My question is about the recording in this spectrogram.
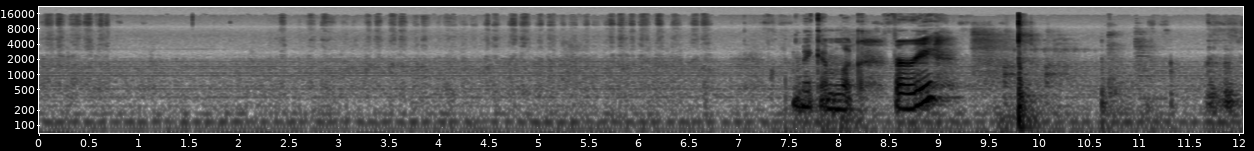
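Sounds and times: paintbrush strokes: 2.4 - 7.4.

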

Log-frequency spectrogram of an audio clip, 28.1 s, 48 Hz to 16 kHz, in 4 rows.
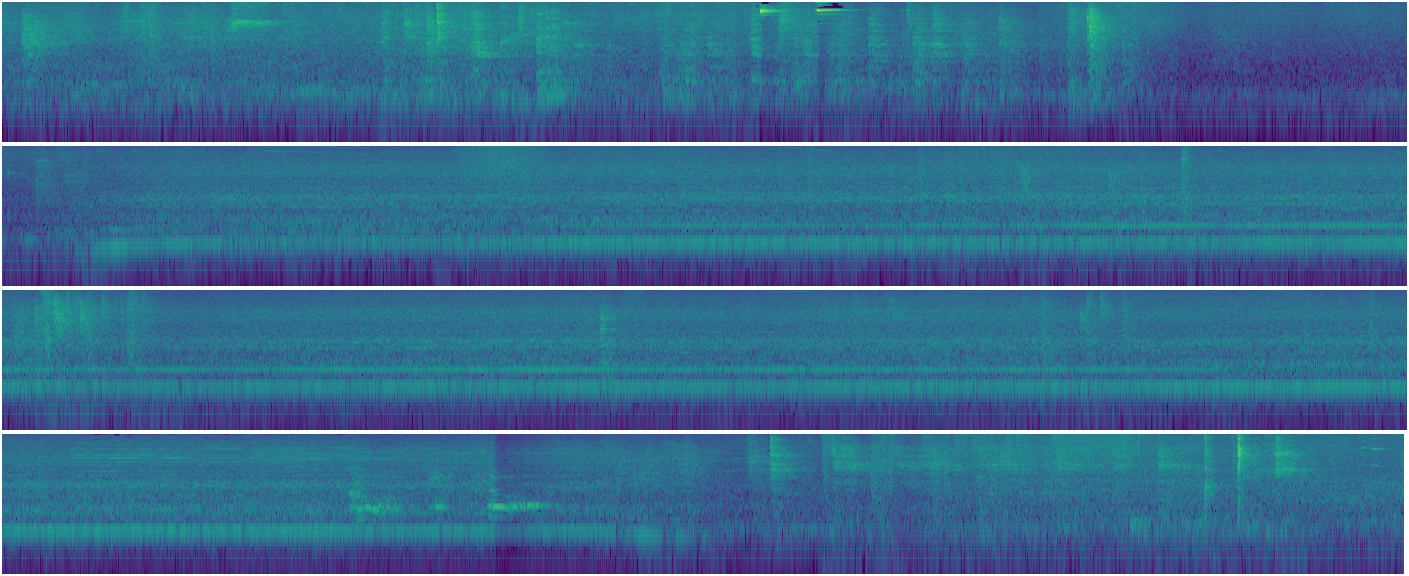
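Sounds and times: elevator pump motor hum: 7.1 - 27.1.

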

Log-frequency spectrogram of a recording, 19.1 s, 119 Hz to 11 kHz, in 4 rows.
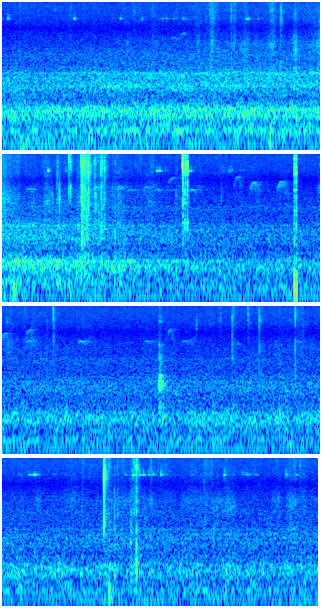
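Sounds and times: steady low hum: 0.0 - 19.0
cat toy rustling: 2.0 - 6.7
sharp clicks: 7.4 - 7.7.

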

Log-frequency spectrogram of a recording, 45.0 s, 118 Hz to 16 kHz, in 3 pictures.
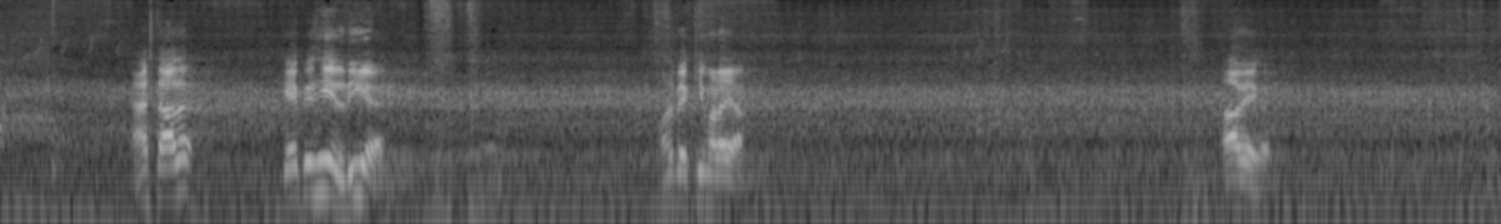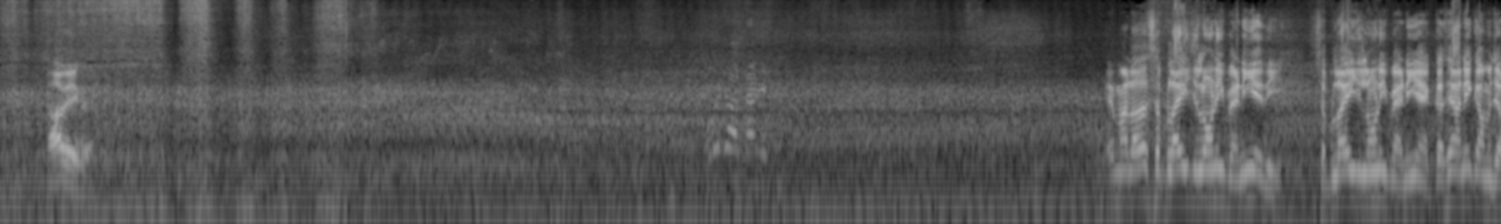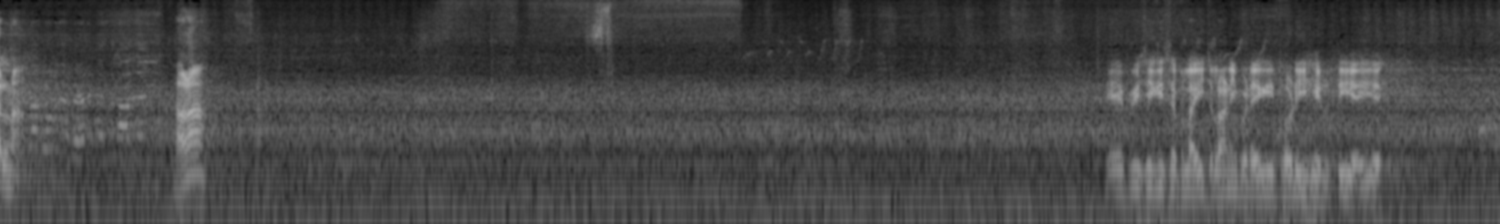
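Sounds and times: diesel engine running: 0.0 - 45.0
knocks and scrapes of backhoe: 9.9 - 12.2, 14.7 - 19.0, 24.6 - 26.1, 34.2 - 37.2.

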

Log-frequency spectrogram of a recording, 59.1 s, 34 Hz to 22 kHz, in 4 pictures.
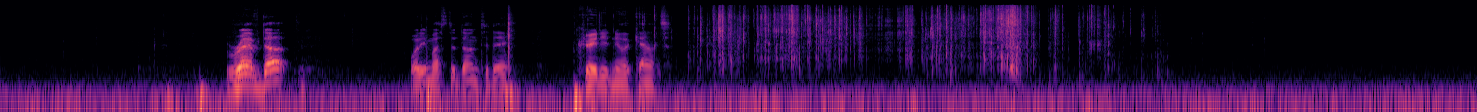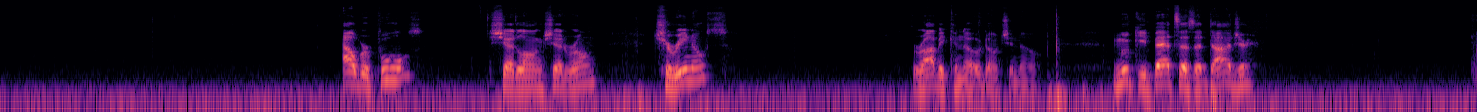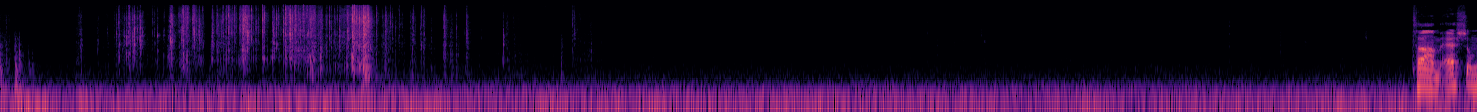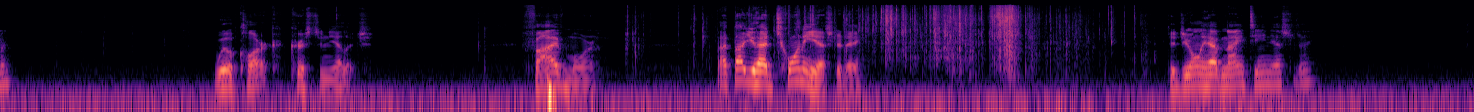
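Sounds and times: cards rustling: 5.8 - 12.8, 30.3 - 35.6, 49.8 - 56.0
foil wrapper tearing and crinkling: 6.4 - 11.6, 30.3 - 35.5, 50.5 - 56.0.

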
